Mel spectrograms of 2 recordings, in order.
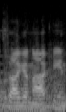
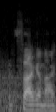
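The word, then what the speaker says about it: σαγανάκι: corrected me on that I said saganaki they're like it's not icky I asked the Greek person and they told me how to say it so yeah second night and then after that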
